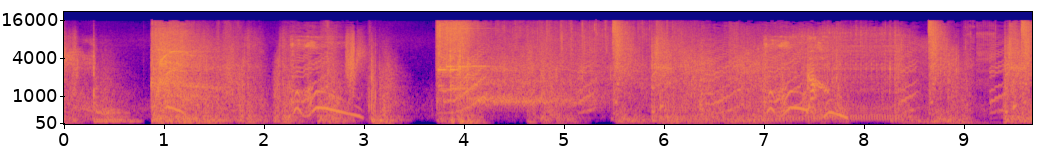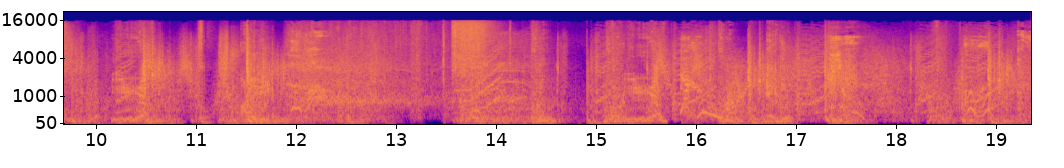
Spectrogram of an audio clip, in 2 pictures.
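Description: Punches, kicks and blasts thud and crack in a fighting game.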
